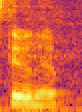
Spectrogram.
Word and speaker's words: Cthulhu: a baby i mean cthulhu no i mean thulu who the is that's how it's actually pronounced children children go look it up because i've had this argument one too many times it's thulu anyway you want to see monsters yeah i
